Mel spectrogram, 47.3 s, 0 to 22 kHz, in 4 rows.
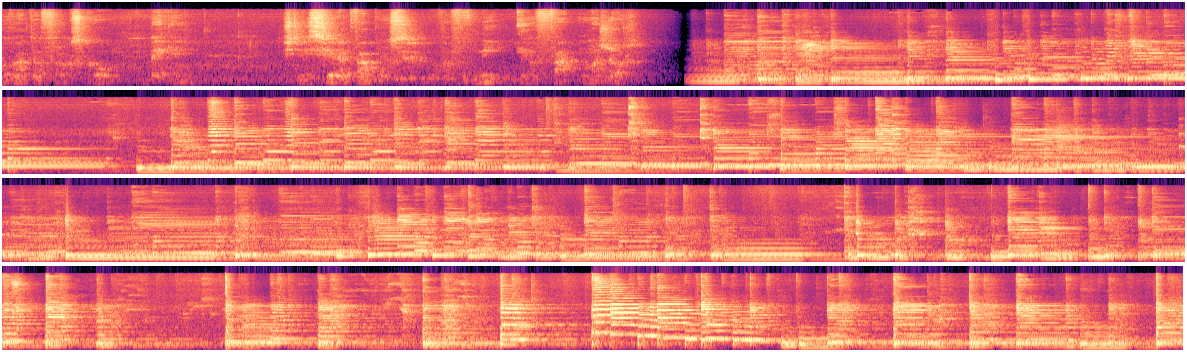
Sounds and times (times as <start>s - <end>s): Acoustic guitar: 6.8s - 47.3s
Strum: 6.8s - 47.3s.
